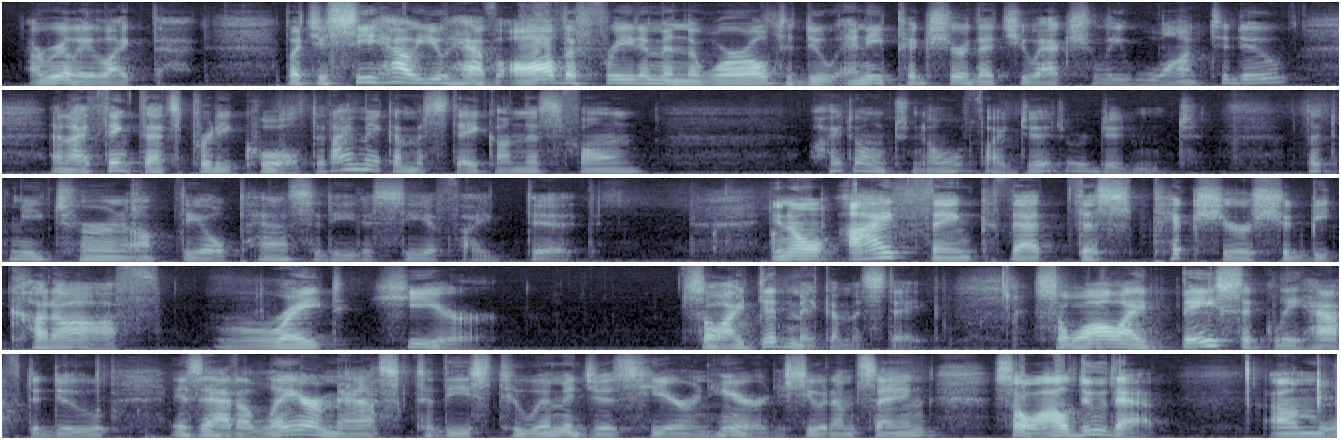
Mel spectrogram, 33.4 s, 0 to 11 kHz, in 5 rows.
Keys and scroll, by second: 33.0 p.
